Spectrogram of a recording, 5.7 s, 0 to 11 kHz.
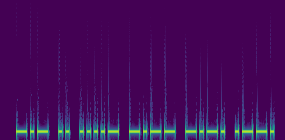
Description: Morse code, heard as a keyed tone, about 17 wpm, 700 Hz. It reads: KI4YCP
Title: USA Callsign DE Callsign - 6 Characters - 17wpm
